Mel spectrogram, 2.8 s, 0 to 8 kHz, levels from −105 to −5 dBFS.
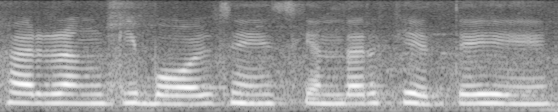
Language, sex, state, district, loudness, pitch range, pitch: Hindi, male, Madhya Pradesh, Dhar, -14 LUFS, 235-250 Hz, 245 Hz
